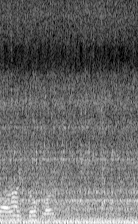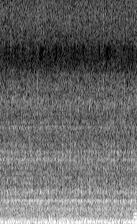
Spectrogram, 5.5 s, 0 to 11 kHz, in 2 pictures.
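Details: 2006 Ford Freestar 4.2L after power steering pump replacement and bleeding: engine idles evenly with no whine or groan from the pump as wheels turn; power steering normal.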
